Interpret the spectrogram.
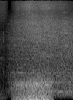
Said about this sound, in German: Zurück am Bahnhof in Tettnang warte ich jetzt auf den Zug und habe kurz Zeit, dieses Gespräch zu reflektieren.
